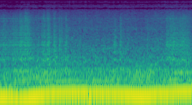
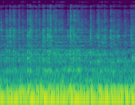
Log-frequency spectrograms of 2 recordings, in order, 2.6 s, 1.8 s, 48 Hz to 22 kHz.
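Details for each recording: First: 1974 Corvette V8 under full throttle in third gear after new spark plugs and compression check: pulls hard to about 75% throttle then sags and falls flat, running too rich and flooding out — carburetor bog needing retune. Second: 1974 Corvette V8 after new spark plugs, compression check and full carburetor retune, warm at about 170 degrees: deep, steady, loping idle with even chop and no misses; normal, well-tuned idle.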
